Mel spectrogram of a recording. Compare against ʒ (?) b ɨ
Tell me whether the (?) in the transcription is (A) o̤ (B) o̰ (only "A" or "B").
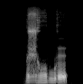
A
